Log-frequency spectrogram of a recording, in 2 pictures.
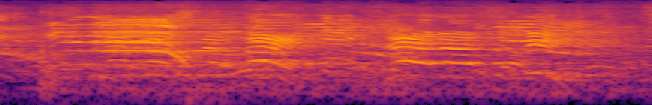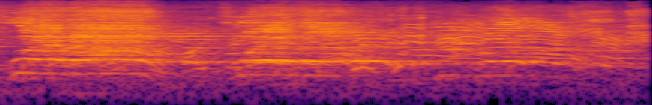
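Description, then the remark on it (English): A crowd at a council meeting, many overlapping voices shouting and screaming at once while pointing at a man who has just sat down, loud and agitated, rising in waves of yelling with no clear words standing out. “He looks out at the crowd as people begin pointing at him and screaming.”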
